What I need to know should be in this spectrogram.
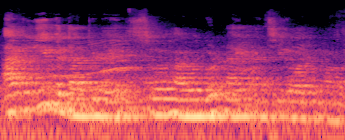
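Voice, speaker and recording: A woman's voice: on the low side, fairly quick, natural voice. A teenage girl playing a parish priest who preaches to the audience in an amateur church skit. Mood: preachy, earnest. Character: patient young parish priest preaching about prayer. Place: large church hall stage, filmed from audience. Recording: echoey hall from far off, noisy crowd.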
